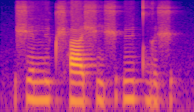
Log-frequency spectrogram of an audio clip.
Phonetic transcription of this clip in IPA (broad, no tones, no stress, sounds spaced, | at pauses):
ʃ e n y t͡ʃʰ a ʃ i ʃ | y t ɡ ʏ ʃ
